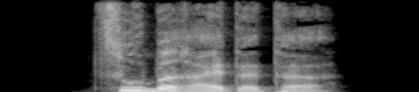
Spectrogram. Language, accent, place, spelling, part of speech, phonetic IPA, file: German, Germany, Berlin, zubereitete, adjective / verb, [ˈt͡suːbəˌʁaɪ̯tətə], De-zubereitete.ogg
- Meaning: inflection of zubereiten: 1. first/third-person singular dependent preterite 2. first/third-person singular dependent subjunctive II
